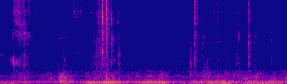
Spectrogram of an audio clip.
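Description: Someone biting and chewing the crisp batter of a deep-fried Mars bar: faint, irregular crunches and mouth clicks.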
